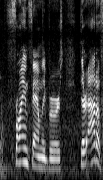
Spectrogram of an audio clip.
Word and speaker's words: pFriem: And the P is silent on there, so they make it small. pFreim Family Brewers.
